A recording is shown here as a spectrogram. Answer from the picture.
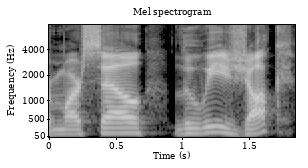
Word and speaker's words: Marcel Louis-Jacques: joined today by nfl nation buffalo bills reporter marcel louis jacques did i get that right there yeah you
